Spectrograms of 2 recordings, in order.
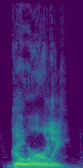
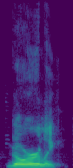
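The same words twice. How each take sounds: Both takes have the same delivery.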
